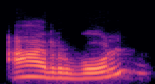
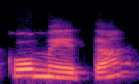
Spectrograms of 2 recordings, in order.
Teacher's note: la sílaba tónica recae sobre la penúltima sílaba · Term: palabras graves o llanas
